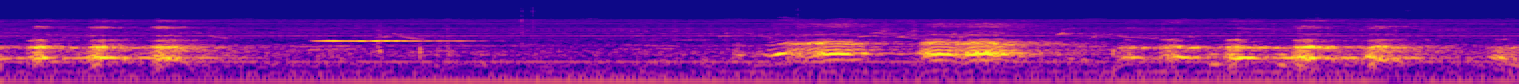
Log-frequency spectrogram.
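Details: Howler monkeys in Costa Rica's western dry jungle give short bursts of hoarse, pulsing roars separated by quieter stretches, with a thin steady tone and a faint whistle in the background.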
